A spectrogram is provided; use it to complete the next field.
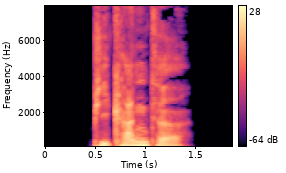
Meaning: inflection of pikant: 1. strong/mixed nominative/accusative feminine singular 2. strong nominative/accusative plural 3. weak nominative all-gender singular 4. weak accusative feminine/neuter singular
- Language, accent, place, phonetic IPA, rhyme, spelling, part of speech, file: German, Germany, Berlin, [piˈkantə], -antə, pikante, adjective, De-pikante.ogg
